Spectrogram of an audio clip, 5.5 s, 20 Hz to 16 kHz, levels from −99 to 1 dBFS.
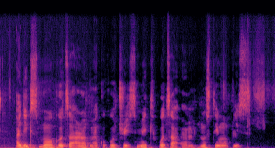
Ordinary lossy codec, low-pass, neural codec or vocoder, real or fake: none; 14.4 kHz; vocoder, 48 kHz, 128 mel bands, Vocos; fake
